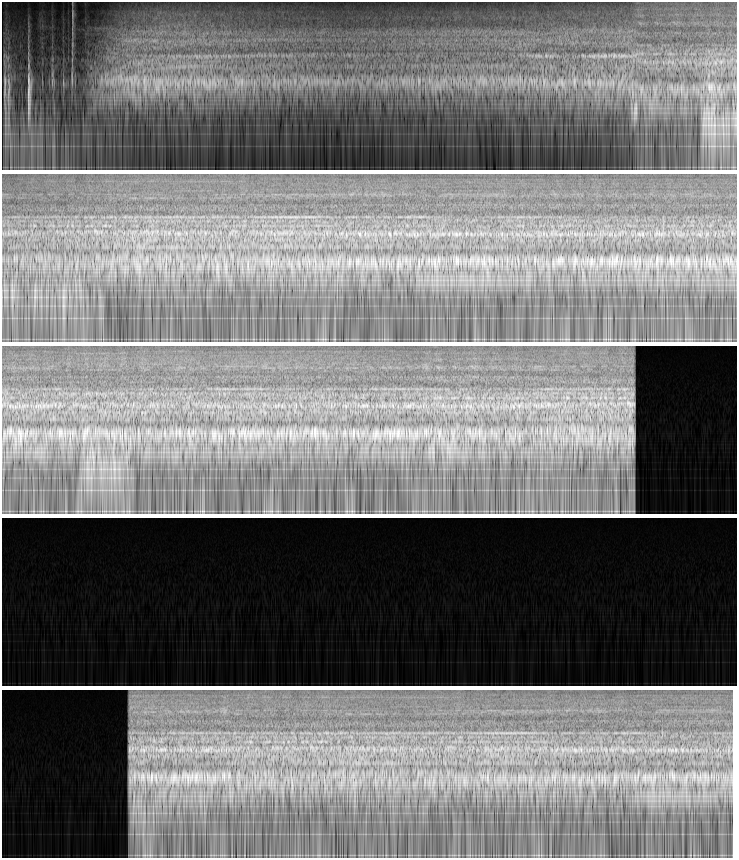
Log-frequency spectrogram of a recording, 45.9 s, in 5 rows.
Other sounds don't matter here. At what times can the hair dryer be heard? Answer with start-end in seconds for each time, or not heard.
0.0-26.3, 38.3-45.8.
